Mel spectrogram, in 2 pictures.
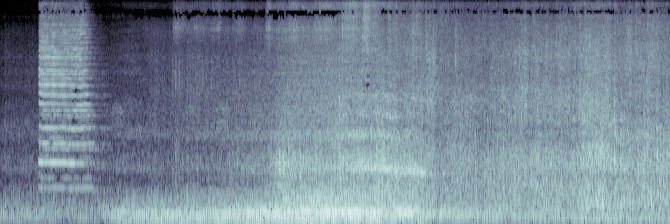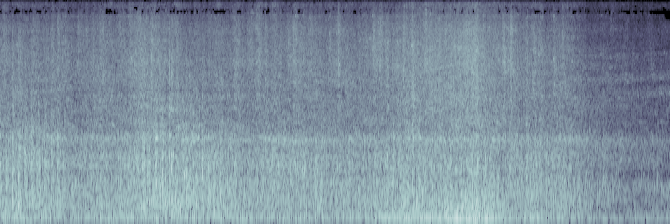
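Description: Express passenger train hauled by a diesel locomotive, sounding a short horn blast about a second in, then passing at speed. The locomotive's heavy engine rumble is loudest around six to eight seconds in. The coaches follow with rhythmic clickety-clack of wheels over the rails, fading near the end as the train draws away.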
